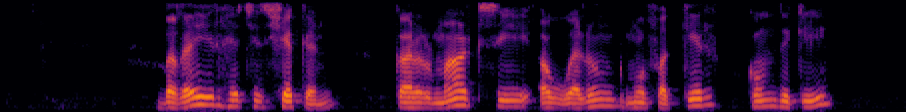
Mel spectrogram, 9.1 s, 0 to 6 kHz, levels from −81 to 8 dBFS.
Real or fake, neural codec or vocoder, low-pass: fake; codec, 24 kHz, 6 kbps, HILCodec; 5.4 kHz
